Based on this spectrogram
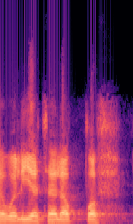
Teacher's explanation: هذه اللام التي قبل الطاء يحذر اللسان من تفخيمها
